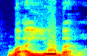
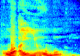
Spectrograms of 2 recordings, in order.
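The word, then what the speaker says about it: وَأَيُّوبَ: Wa ayyuba, Allah membuka firman-Nya dengan kalimat wa ayyuba. Ini kejadian langka di Al-Qur'an. Biasanya kalimat pembuka itu hukumnya dibaca wa ayyubu, tapi ini dibacanya wa ayyuba dengan harokat fathah.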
